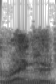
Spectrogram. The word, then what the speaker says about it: Wrangler: Westinghouse portable TVs, Toastmaster hair dryers, Schaefer pen and pencil sets, entry blank at any store that sells Wrangler Jeans. And ask about the free golden key ring inscribed with Wrangler's unforgettable message. Remember, the W is silent.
